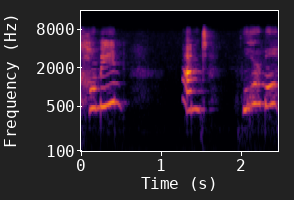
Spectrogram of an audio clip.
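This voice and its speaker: A woman puts on a character voice, squeaky and extremely high in pitch. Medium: read story. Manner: kind, mild.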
